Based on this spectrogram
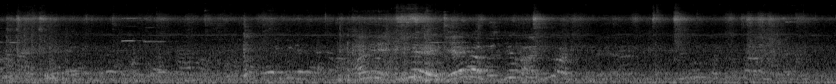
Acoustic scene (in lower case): subway station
